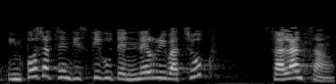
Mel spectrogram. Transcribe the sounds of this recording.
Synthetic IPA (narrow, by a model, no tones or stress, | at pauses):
impo̞sat͡se̞nd̪iskiɣ̞ut̪e̞nːe̞wrβiβ̞at͡suk | salant͡san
